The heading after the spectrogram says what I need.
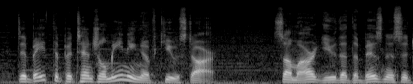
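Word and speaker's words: Q*: in the article was qar which is pronounced qar the qar conspiracy theory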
